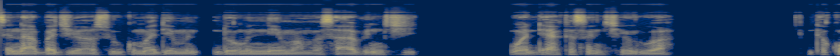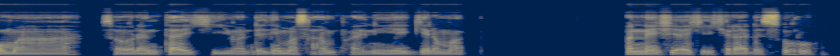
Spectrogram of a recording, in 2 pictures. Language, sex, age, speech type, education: Hausa, male, 15-29, spontaneous, primary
